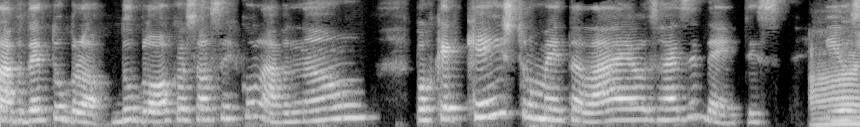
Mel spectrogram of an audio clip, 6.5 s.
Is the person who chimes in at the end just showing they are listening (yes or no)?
no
